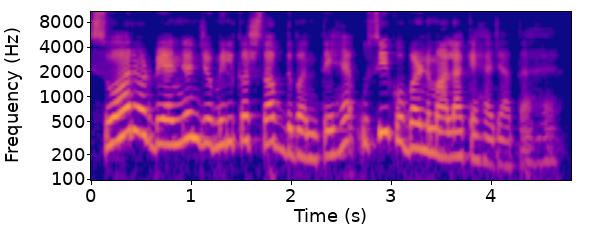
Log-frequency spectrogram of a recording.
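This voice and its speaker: A woman's voice: a little high, expressive, measured pace, warm tone. A young woman teaching a grammar lesson, spelling words sound by sound and counting each sound aloud. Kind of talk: slow explanatory grammar lesson.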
